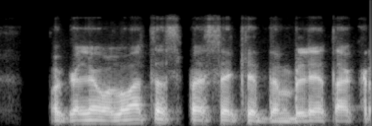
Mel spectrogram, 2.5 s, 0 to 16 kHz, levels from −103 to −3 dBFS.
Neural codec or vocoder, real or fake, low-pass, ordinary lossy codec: none; real; 7.2 kHz; Opus, 16 kbps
